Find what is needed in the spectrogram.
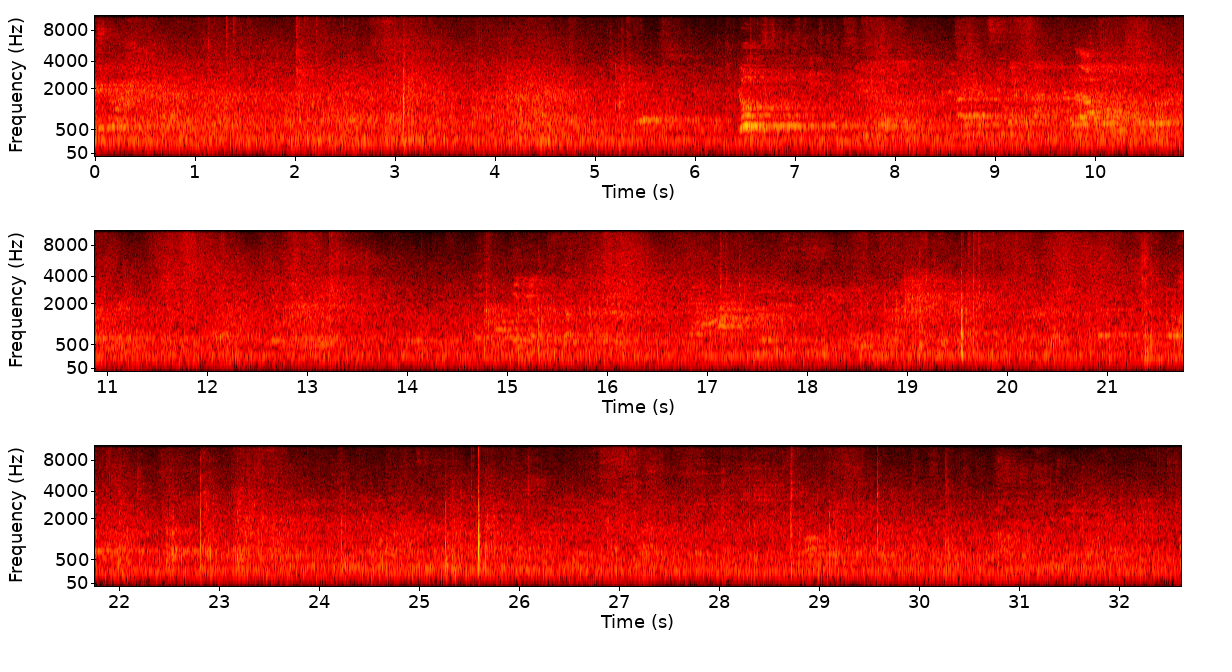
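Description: Indistinct voices in an ice rink, with a few sharp knocks: one about three seconds in, one at about six seconds, and others later on.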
